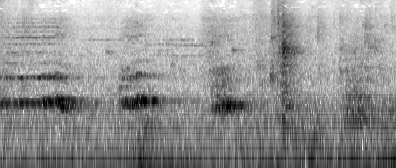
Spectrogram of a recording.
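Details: Labrador Retriever puppies, including Chút Chít, having their first bath ever: three drawn-out, steady high whines about a second apart, followed by a brief sharp squeal, over a low hum and faint background music.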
